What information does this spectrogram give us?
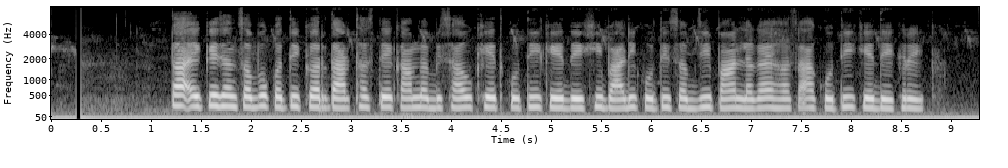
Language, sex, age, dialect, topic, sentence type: Chhattisgarhi, female, 18-24, Northern/Bhandar, agriculture, statement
